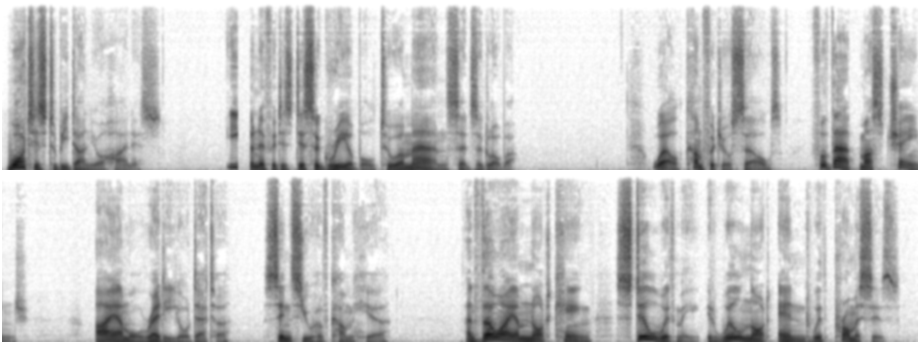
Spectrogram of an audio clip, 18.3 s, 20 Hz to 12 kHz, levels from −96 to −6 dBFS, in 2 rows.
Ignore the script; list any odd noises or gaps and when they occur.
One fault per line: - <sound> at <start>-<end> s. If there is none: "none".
- dropout at 2.3-2.5 s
